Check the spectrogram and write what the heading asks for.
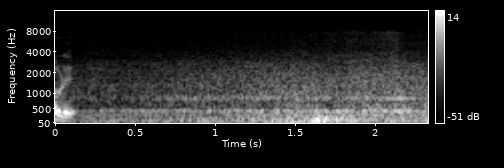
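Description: A 2013 Audi S4 idling, heard as a steady low hum over faint outdoor background noise.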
